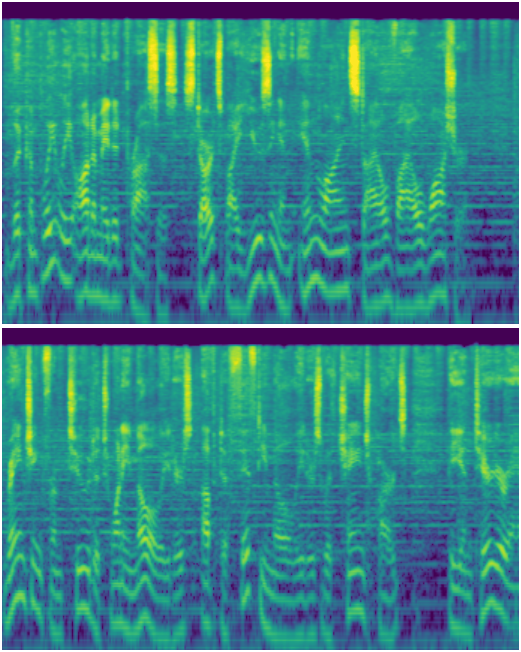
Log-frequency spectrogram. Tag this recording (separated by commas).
Music, Speech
